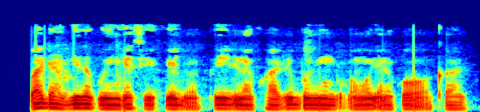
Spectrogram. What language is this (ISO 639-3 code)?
swa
